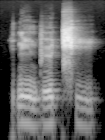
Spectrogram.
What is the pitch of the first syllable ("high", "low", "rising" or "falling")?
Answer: low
